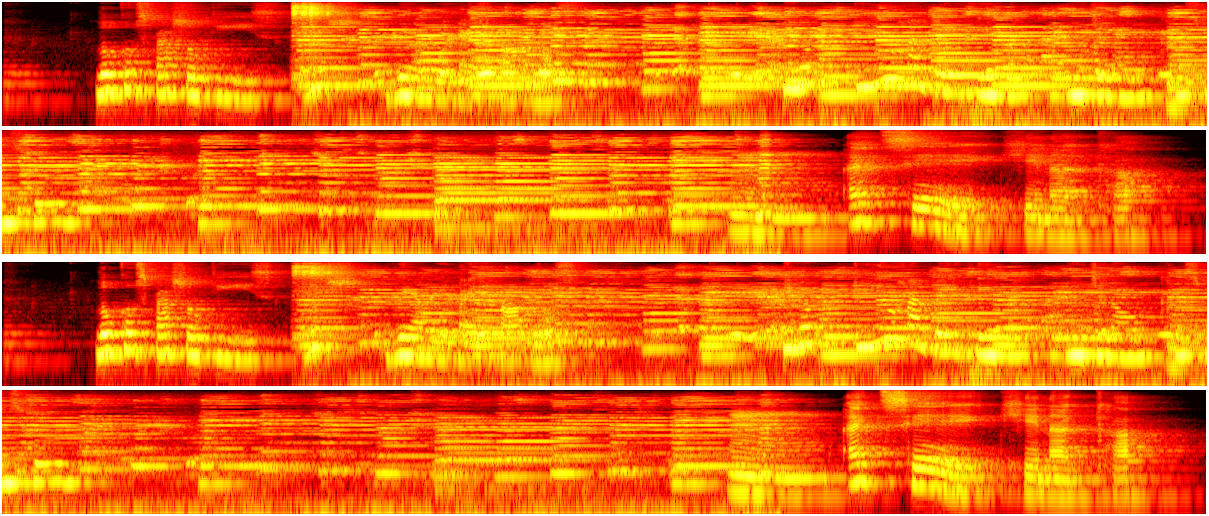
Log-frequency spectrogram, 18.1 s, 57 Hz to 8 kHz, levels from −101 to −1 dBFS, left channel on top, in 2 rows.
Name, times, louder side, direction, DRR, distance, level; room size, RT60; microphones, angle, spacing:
voice 1, 0.7-4.7 5.8-7.7 7.9-9.6, right 1 dB, 15° right, -2 dB, 0.4 m, -25 dB
sound 1, 2.2-14.8, left 5 dB, 50° left, 0.4 m, -24 dB
voice 2, 14.5-17.5, right 3 dB, 65° right, 5 dB, 0.6 m, -27 dB
8.0 x 4.7 x 2.6 m, 1.1 s
head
